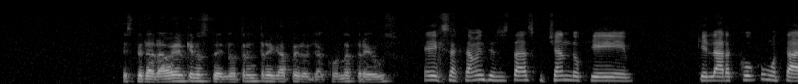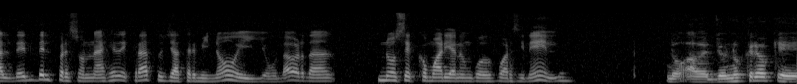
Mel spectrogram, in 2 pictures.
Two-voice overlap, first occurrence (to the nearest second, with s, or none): none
